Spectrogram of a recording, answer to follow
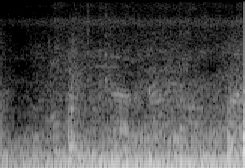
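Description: Low steady hum that grows slightly louder, under faint background voices from the players and spectators around the court.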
